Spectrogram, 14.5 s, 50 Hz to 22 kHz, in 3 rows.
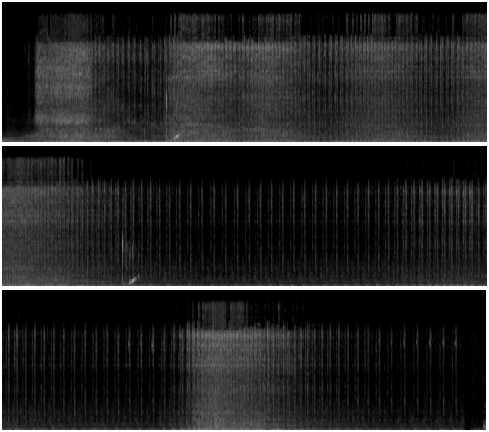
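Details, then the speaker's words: Honda CG 125 single-cylinder engine idling and revving: hard rapid mechanical clatter over normal beat; abnormal engine noise, low or missing oil suggested as first check. "इस तरह की आवाज़ अचानक से आपकी bike के engine से आने लग जाए तो सबसे पहला काम जो है आपने क्या करना है कि अपनी बाइक को डबल स्टैंड पे खड़ी करके ऑयल गेज खोल के ऑयल का लेवल चेक करना है।"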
